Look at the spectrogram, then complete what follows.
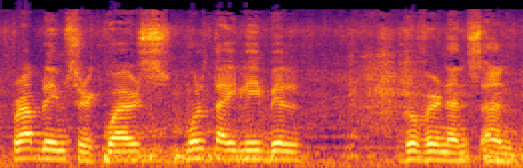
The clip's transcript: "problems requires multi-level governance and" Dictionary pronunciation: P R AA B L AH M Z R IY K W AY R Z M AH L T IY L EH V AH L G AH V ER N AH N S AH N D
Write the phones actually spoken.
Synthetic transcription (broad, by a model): P R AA B L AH M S R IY K W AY R S M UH L T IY L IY B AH L G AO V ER N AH N S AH N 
